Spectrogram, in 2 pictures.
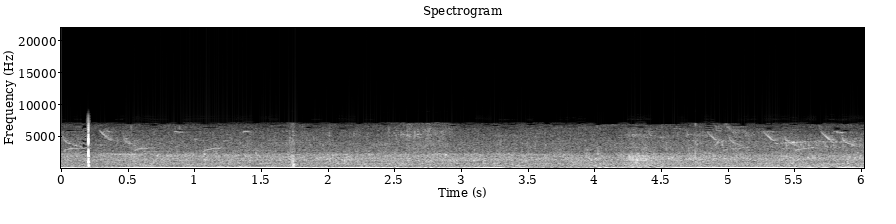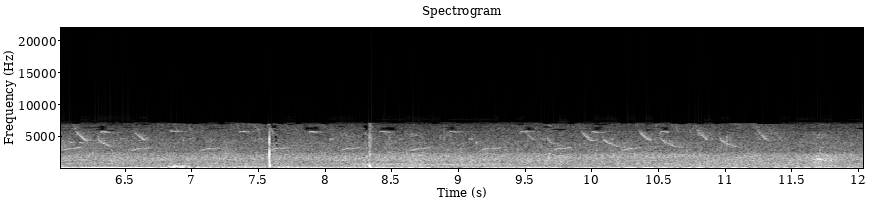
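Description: Small birds chirping over and over in short, high, falling notes, above a steady low rumble. Three sharp clicks cut through: a loud one just after the start and two more about two-thirds of the way through.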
